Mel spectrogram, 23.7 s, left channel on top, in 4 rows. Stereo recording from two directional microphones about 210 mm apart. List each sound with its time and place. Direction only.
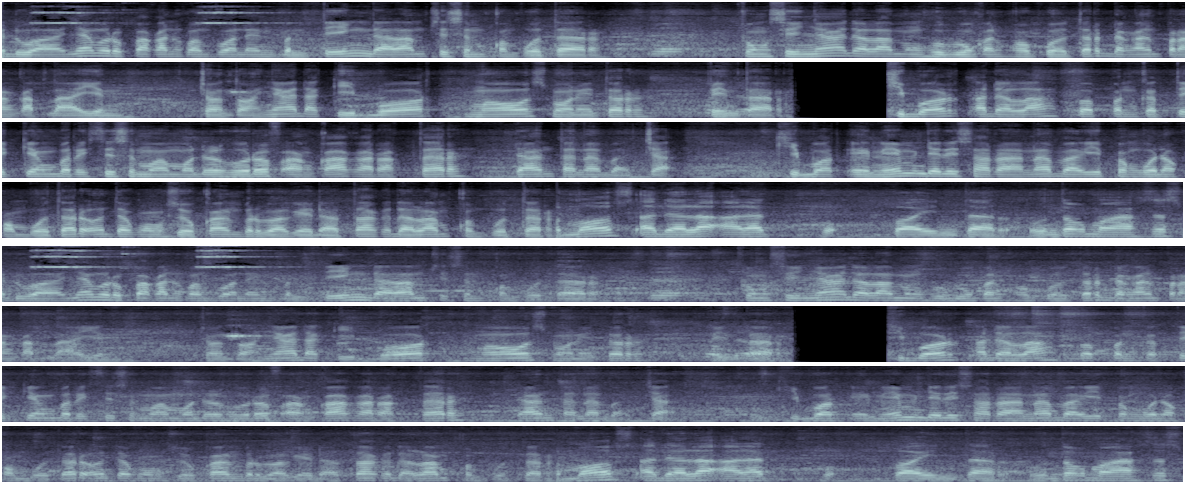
0.1 s speech: 45° left (ahead or behind)
10.3 s speech: 50° left (ahead or behind)
20.6 s speech: 25° left (ahead or behind)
